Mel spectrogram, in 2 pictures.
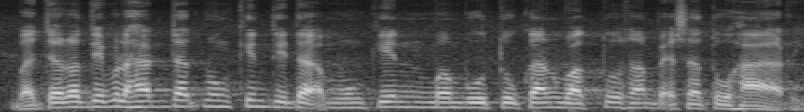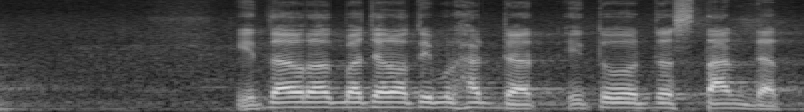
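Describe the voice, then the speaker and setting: A man's voice: medium pitch, moderate pace, darkish tone. A man giving a Ramadan religious lesson, telling a story in a conversational way and mixing in Arabic-derived pronouns. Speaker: religious teacher. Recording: reverberant hall.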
